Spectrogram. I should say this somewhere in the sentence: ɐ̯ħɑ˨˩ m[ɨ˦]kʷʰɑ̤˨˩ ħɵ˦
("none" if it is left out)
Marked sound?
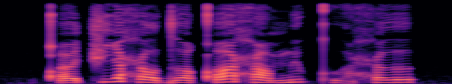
y˦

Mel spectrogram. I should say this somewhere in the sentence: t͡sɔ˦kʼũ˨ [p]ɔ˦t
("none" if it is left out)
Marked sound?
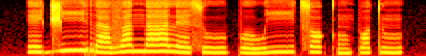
p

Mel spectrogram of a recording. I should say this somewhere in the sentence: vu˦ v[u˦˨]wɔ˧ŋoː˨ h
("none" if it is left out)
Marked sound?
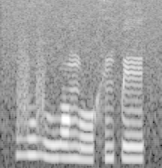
u˧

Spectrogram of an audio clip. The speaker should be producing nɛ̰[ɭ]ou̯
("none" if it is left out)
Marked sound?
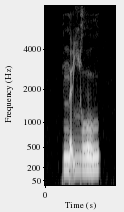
ʎ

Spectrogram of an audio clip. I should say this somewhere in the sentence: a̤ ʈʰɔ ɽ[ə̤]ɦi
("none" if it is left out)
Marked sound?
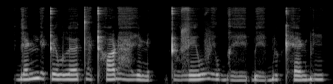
a̤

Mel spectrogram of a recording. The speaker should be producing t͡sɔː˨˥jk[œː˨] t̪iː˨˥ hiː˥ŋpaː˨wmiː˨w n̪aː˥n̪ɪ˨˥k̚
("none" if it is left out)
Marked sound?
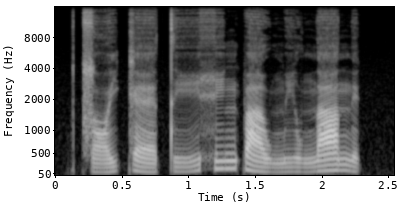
ɛː˨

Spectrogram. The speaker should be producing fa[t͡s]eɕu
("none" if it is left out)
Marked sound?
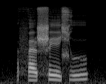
ʂ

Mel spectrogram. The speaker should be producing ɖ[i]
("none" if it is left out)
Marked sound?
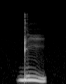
i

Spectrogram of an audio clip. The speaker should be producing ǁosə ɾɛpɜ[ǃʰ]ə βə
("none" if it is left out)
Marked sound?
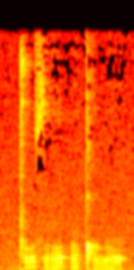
ǃʰ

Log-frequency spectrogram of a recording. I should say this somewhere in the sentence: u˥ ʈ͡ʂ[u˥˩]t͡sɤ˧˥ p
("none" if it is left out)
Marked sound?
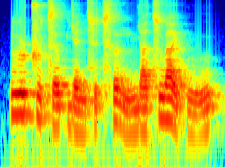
u˥˩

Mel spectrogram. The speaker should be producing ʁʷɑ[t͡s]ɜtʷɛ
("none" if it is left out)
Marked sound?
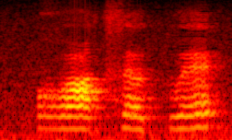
t͡s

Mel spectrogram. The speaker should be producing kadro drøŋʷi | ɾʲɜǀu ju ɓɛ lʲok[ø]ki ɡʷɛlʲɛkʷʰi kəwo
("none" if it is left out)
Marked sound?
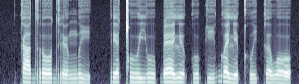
u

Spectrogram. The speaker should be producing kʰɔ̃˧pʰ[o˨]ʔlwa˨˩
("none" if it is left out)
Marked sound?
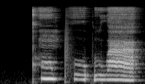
o˨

